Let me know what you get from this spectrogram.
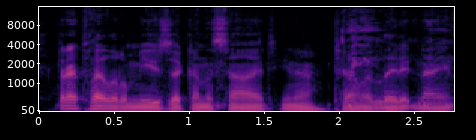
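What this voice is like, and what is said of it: Sexy, seductive voice. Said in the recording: “sexy voice”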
